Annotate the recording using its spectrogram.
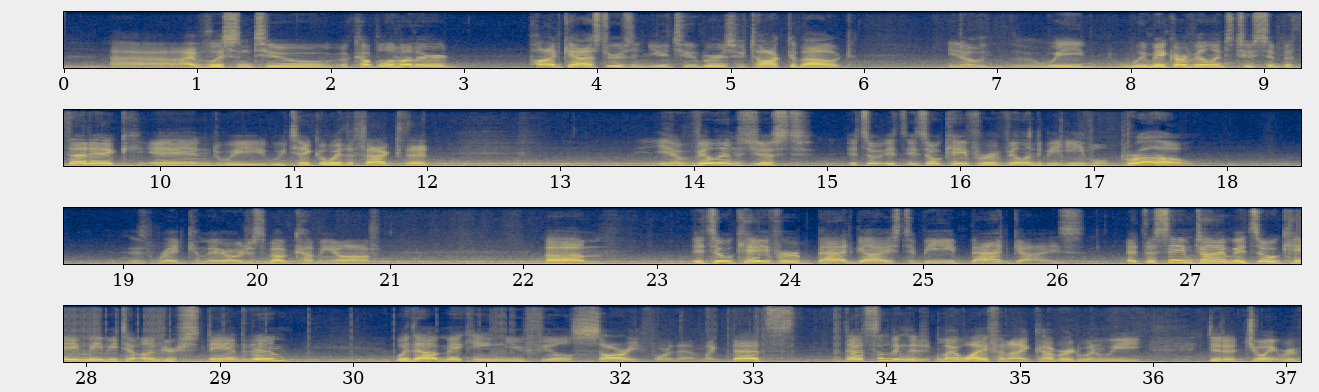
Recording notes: New mic. I can finally start recording in my dingdang car again.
